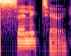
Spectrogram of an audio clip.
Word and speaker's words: Selectory: Er det rigtigt udtalt? – Selectory. – Sorry, det trykket skulle lægges lidt anderledes. Selectory.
